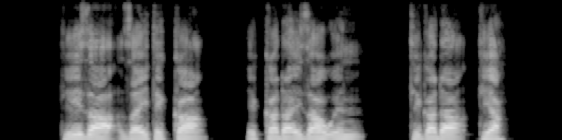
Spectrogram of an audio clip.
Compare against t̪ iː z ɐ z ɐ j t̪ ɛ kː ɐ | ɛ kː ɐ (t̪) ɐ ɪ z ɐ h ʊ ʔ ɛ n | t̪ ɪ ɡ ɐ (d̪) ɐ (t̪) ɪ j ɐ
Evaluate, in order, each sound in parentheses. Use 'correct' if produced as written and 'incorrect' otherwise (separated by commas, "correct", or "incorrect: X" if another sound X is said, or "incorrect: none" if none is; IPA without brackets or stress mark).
incorrect: d̪, correct, correct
